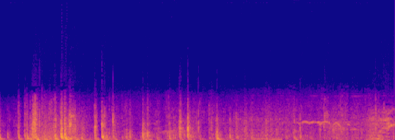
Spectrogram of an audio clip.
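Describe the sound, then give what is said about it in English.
A horse gallops into a corral, its rapid, loud hoofbeats thudding in an uneven rhythm on hard ground, with a high whinny rising near the end. “Wyatt gallops into the Wells Fargo Corral, and a team of men quickly surround him.”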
